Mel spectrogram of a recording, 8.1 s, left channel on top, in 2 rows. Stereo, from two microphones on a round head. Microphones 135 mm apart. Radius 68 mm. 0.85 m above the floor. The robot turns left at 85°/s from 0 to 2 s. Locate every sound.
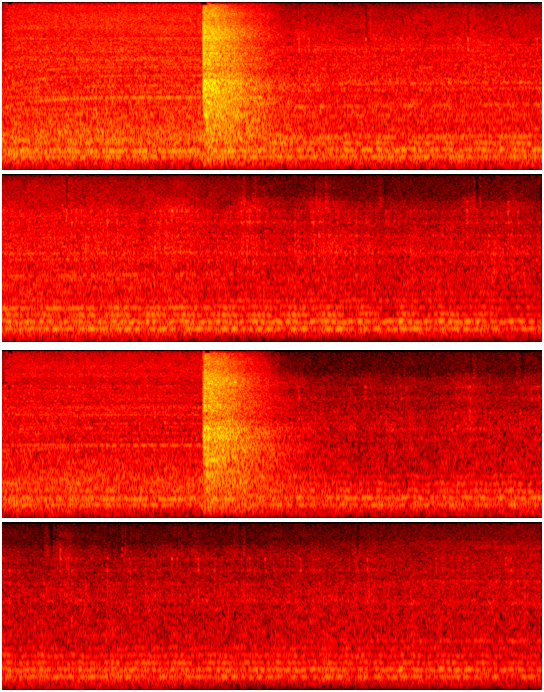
1.5 s a clap: 40° left (ahead or behind), 2.5 m; by 1.8 s 20° left (ahead or behind), 2.5 m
